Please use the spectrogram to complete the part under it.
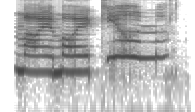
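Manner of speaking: voice breaking into high cry, "Kyun" drawn out. Saying a cute catchphrase aloud: voice cracking. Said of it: "I know my voice cracked there".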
